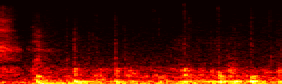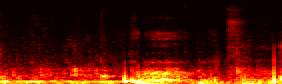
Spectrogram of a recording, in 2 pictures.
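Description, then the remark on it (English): A service dog makes low, rumbling vocal sounds, like a steady growl or grumble, continuing for several seconds with a louder swell near the end, at a legislative committee hearing. “Such a pretty dog. Beautiful dog.”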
